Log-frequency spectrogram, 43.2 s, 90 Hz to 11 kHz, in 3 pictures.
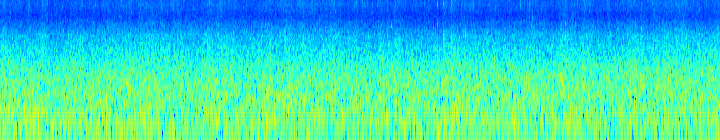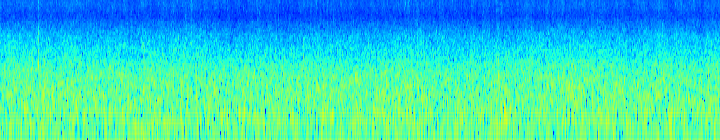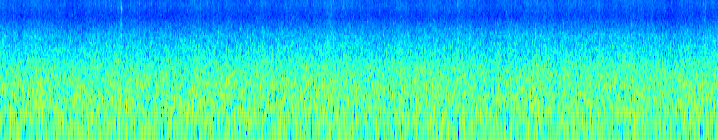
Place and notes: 福興村, Ji'an Township - Streams
Streams of sound, Very Hot weather
Zoom H2n MS+XY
